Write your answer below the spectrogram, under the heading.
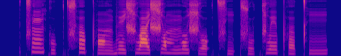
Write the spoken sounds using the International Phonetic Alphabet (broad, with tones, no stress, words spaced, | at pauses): t͡sẽ˦ku˨k̚t͡sʰə˦ pʰɔ̃˧ŋbe˥˧ɕwa˦ ɕɔ˥˧m n̪o˦ɕo˨ʔ t͡sʰi˨ʔsu˨t̚ɕwe˦pʰə˧ t̪ʰi˧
